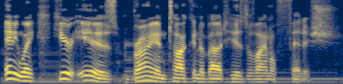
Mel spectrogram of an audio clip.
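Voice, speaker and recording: A man with a gravelly, congested voice hosting a podcast in a casual, comedic, self-deprecating way. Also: mid-range voice, expressive, normal speed, over music. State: congested, under the weather. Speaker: podcast host.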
